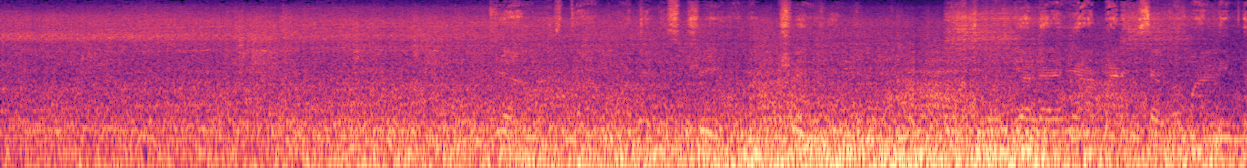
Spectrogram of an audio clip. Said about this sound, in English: Express train. The next stop is New Lots Avenue.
